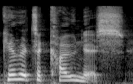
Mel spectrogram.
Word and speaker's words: Keratoconus: It's called Keratoconus. Dr. Dylan, how's it? Hey, Eon, you pronounced that perfectly.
